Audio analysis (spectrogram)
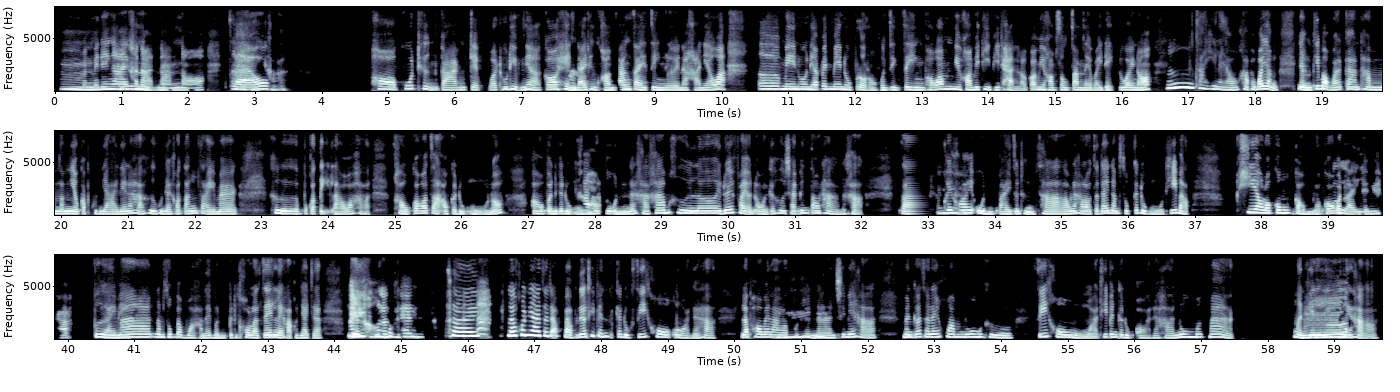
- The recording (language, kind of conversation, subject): Thai, podcast, การทำอาหารร่วมกันในครอบครัวมีความหมายกับคุณอย่างไร?
- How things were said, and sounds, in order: distorted speech; mechanical hum; laughing while speaking: "เป็นคอลลาเจน"; laughing while speaking: "ส่วน"; chuckle; tapping; drawn out: "อืม"; drawn out: "อา"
